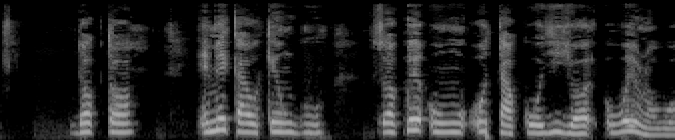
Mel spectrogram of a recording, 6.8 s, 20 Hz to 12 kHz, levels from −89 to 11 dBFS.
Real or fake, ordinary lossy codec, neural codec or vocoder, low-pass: real; AAC, 32 kbps; none; 10.8 kHz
